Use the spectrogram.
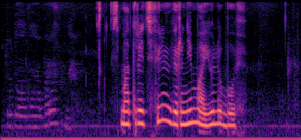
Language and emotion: Russian, neutral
